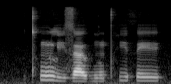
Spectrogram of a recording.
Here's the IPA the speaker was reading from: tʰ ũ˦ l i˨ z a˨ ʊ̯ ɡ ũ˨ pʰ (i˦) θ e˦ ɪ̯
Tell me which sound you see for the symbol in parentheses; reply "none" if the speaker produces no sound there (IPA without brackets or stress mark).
i˦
